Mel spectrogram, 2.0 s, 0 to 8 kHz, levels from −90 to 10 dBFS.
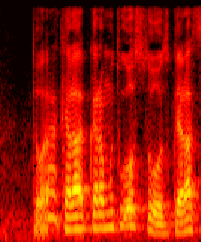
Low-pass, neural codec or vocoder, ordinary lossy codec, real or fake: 7.2 kHz; none; none; real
